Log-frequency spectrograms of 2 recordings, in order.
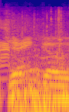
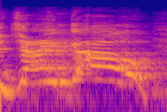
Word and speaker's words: Django: The Django! You black son of a bitch! The D is silent here, baby.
